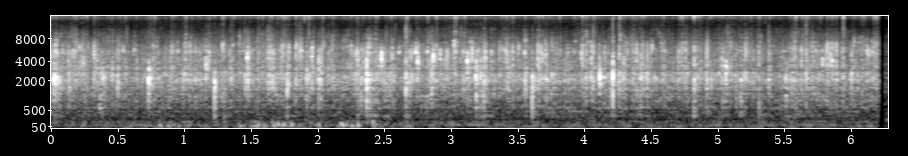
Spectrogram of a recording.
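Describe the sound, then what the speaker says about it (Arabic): Halved chicken thigh pieces frying in a pan give a dense, crackling sizzle with frequent small pops and spits, close and continuous, with no voices. "هنا حبايبي بحمر الفراخ"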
